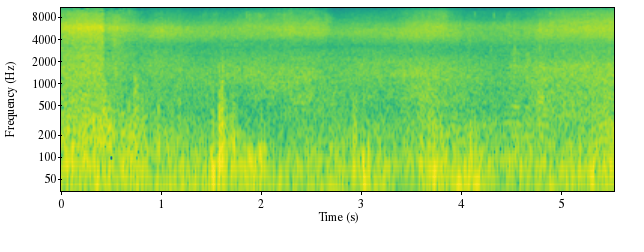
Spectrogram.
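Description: Rough waves crash and churn against a sea wall.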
